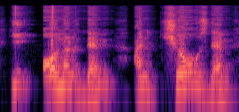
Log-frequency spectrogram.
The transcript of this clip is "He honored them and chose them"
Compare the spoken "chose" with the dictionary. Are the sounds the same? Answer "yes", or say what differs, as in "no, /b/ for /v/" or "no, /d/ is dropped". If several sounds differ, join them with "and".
yes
